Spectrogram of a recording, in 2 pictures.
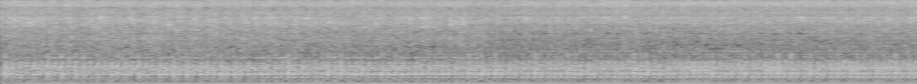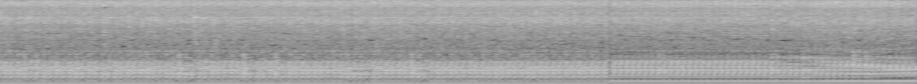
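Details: Marine diesel generator refitted into a Tiara boat, fuel and antifreeze bled, makeshift muffler on exhaust: starts cleanly and settles into a steady, even diesel drone at constant speed with no knocks or misses; normal running.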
